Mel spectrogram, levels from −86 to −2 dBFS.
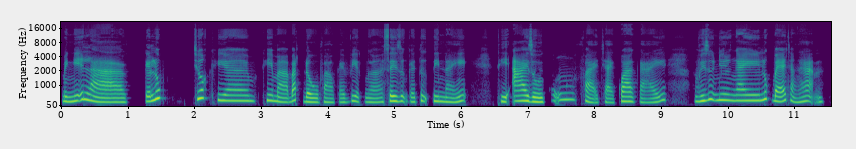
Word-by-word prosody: mình 225 -1 +1
nghĩ 255 +6 +2
là 195 -8 +2 0.3
cái 230 0 +3
lúc 360 +7 +6 0.5
trước 375 +2 +4
khi, 275 -2 -1
ơ, 255 -1 0 0.2
khi 270 -1 0
mà 205 -5 0
bắt 260 -2 -2
đầu 195 -2 +3
vào 185 -1 -5
cái 190 +1 -7
việc, 215 +2 -4
à, 190 -1 -4
xây 240 +2 +4
dựng 235 -2 -3
cái 205 - -4
tự 245 +5 -4
tin 230 -2 0
này 195 -2 -1
ấy, 245 +4 -1 0.5
thì 220 -2 +1
ai 245 +3 +3
rồi 205 -3 +4
cũng 310 +5 -5
phải 185 -8 -2
trải 180 -1 -6
qua 225 -1 +2
cái 190 +9 -4 0.4
ví 235 +3 +2
dụ 320 +3 +3
như 285 -1 +1
ngay 265 0 +1
lúc 330 +3 +1
bé 240 0 +3
chẳng 245 -9 -5
hạn, 215 -1 -3
230 Hz, 205 wpm, -22 LUFS, 200-265 Hz, 0.5 s, lúc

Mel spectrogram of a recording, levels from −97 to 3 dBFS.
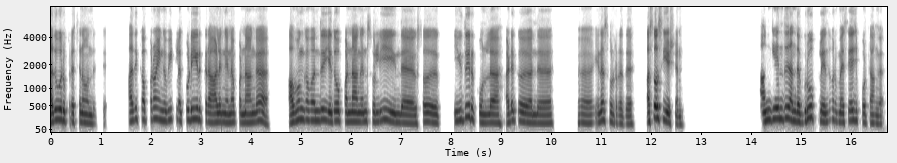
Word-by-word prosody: அது 165 +5 +3
ஒரு 190 - +4
பிரச்சன 170 -1 -1
வந்துச்சு. 145 -3 -6 0.5
அதுக்கப்றம் 210 +2 -2
எங்க 195 -1 0
வீட்ல 210 -1 -7
குடியிருக்குற 205 -4 0
ஆளுங்க 165 0 +2
என்ன 165 0 +1
பண்ணாங்க, 160 +2 +1 0.7
அவுங்க 205 +4 +1
வந்து 195 +2 +1 0.2
ஏதோ 190 +1 +1 0.2
பண்ணாங்கன்னு 175 0 +2
சொல்லி, 180 +4 -2 0.3
இந்த 160 -1 0 0.4
ஸொ 170 - -1 0.7
இது 200 +6 -1
இருக்கும்ல, 160 -7 -1 0.3
அடுக்கு 190 +1 -3 0.2
அ-அந்த 150 -1 -1 1.0
அ - - -6
என்ன 190 +3 +2
சொல்றது? 145 -5 -4 0.4
அசோசியேஷன் 175 - +3 1.6
அங்கேந்து, 225 +4 +3
அந்த 185 -2 +3
குரூப்லேருந்து 205 -5 0
ஒரு 180 - -8
மெசேஜ் 190 +4 -1
போட்டாங்க. 155 -3 -4
180 Hz, 115 wpm, -23 LUFS, 160-205 Hz, 1.6 s, ஒரு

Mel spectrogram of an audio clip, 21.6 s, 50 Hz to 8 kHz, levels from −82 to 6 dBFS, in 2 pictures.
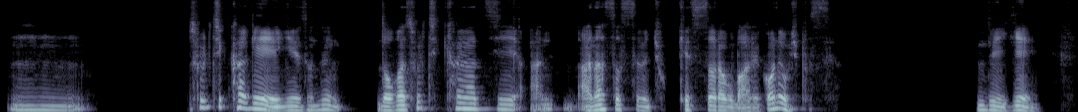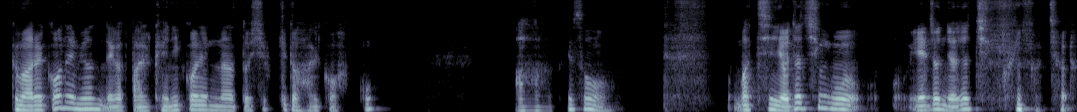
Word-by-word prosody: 음 115 -3 -6 1.1
솔직하게 175 - +2
얘기해서는 105 +3 -2 0.3
"너가 105 +3 +4
솔직하지 140 -4 -2
않 135 +1 -7 0.2
않았었으면 125 -2 0
좋겠어."라고 105 -2 -1
말을 85 0 -2
꺼내고 - - +3
싶었어요. - - -15 1.4
근데 115 -2 -1
이게 95 -2 0 0.5
그 - - 0
말을 115 0 +5
꺼내면 140 -3 +3
'내가 100 0 +1
말을 95 0 -1
괜히 105 +2 -1
꺼냈나?' 115 -4 +1
또 105 - -3
싶기도 125 0 -5
할 100 +1 -8
것 - - -8
같고 135 +1 -9 1.4
아 100 -1 -8
그래서 130 -9 -1 1.2
마치 120 +1 +2
여자친구 150 - +4 0.5
예전 115 +3 +4
여자친구인 135 +4 +2
것처럼 125 -4 -10
115 Hz, 230 characters per minute, -24 LUFS, 105-135 Hz, 1.4 s, 말을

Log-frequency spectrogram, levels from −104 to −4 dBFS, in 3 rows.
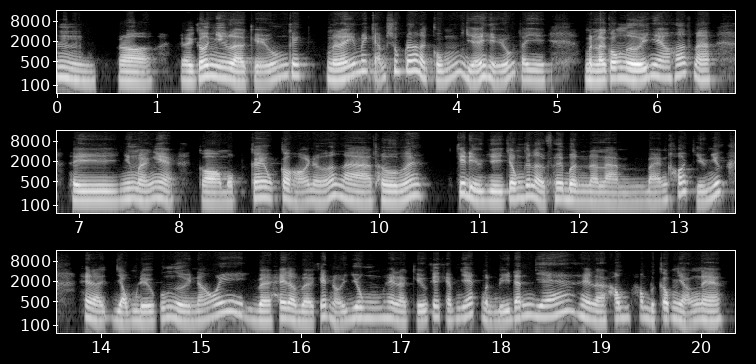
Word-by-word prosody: Ừm, 150 -7 -2 0.2
rồi, 125 -2 +2 0.3
vậy 135 -1 +3
có 175 - +7
như 190 -4 +3
là, 140 -5 +6
kiểu, 135 +10 -2
cái 210 -1 +2 0.2
mà 150 -3 +2
lấy 160 +8 +5
mấy 265 +4 -1
cảm - - -5
xúc 265 -1 -4
đó 265 +1 +5
là 270 - +3
cũng 175 - -2
dễ 130 +7 +4
hiểu 175 - 0
tại 145 - +1
vì 140 -1 -2 0.4
mình 145 -1 +2
là 140 - +7
con 165 +3 +4
người 150 -2 +11
với 145 +3 +10
nhau 185 -4 +1
hết 220 +1 -1
mà, 145 -2 +1 0.4
thì 135 0 +3 0.2
nhưng 155 +2 -2
mà 145 - +2
á 135 - -2
nghe, 150 -3 -2 0.2
còn 120 -2 +2
một 125 0 -3 0.2
cái 170 +1 +2 0.2
câu 155 -3 +2
hỏi 125 +1 -4
nữa 135 +8 -2
là 135 -6 -1
thường 130 -1 +3
ấy, 190 +7 +1 0.4
cái 230 - +3
điều 140 - +2
gì 130 -1 -1
trong 155 +1 +3
cái 195 - +1
lời 125 - +1
phê 155 - +3
bình 140 -3 0
là 125 -1 -2
làm 120 0 -7
bạn 120 +2 -5
khó 225 - -1
chịu 125 - -5
nhất? 215 - 0 0.3
Hay 170 -4 0
là 135 -3 0
giọng 135 0 -2
điệu 125 0 +1
của 160 - -8
người 140 -7 0
nói 160 - -3 0.3
về 135 -1 +2
hay 160 - +1
là 150 - +3
về 130 -2 -1
cái 190 +8 -4
nội 125 -5 -5
dung 165 0 -3
hay 165 -2 -3
là, 135 -3 -1
kiểu, 130 +1 -1
cái 185 - -2
cảm 145 +2 -7
giác 210 +6 -4
mình 125 - -7
bị 125 +2 -2
đánh 200 +7 -2
giá 190 -1 0 0.2
hay 175 -5 0
là 130 -2 -1
hông 160 +2 -4
hông 175 -1 -8
được 140 - -4
công 160 0 0
nhận 140 -2 -3
nè? 140 -1 -1
145 Hz, 260 wpm, -22 LUFS, 130-170 Hz, 0.4 s, người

